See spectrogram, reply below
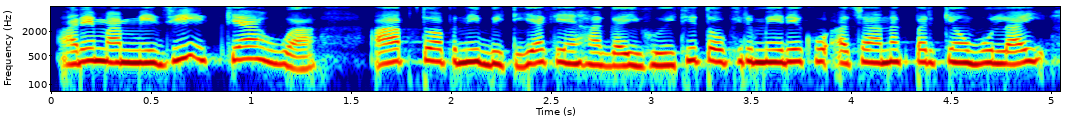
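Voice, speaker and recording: A woman voicing an eager, naive young daughter-in-law in a cartoon, loud and eager. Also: very high voice, steady tone, fairly quick, dry recording, clean studio sound.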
